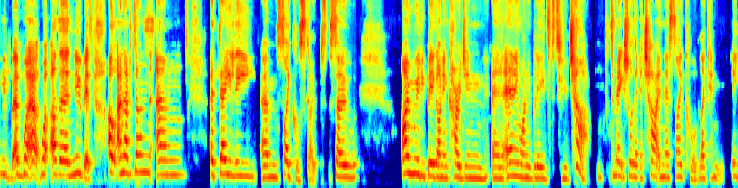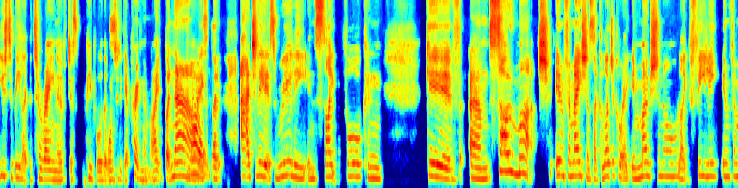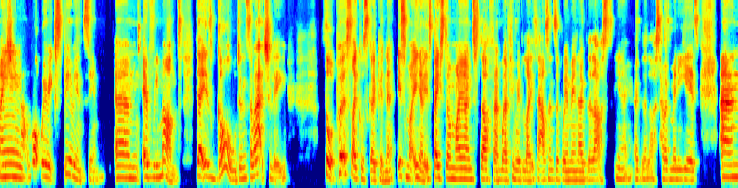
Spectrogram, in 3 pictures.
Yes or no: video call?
yes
